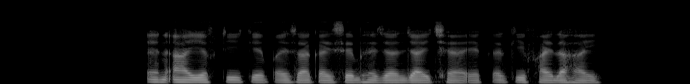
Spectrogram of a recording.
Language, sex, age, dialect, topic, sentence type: Magahi, male, 18-24, Western, banking, question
